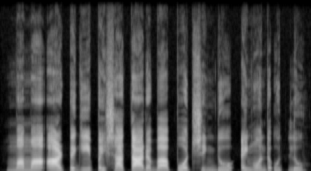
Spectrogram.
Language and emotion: Manipuri, neutral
